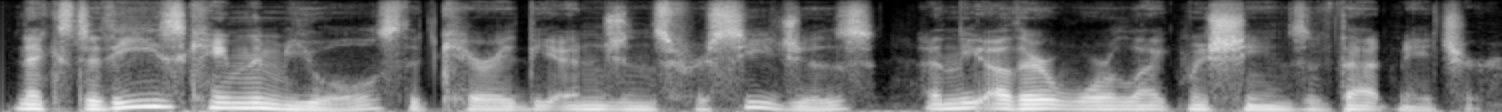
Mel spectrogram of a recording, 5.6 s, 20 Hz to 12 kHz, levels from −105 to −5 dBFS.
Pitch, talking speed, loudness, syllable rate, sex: 115 Hz, 215 wpm, -17 LUFS, 6.0 syllables/s, male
